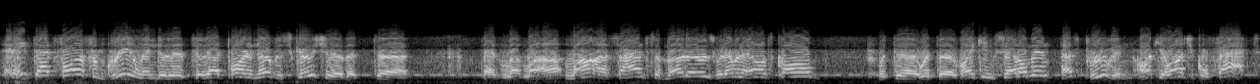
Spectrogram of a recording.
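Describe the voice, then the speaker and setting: A man's voice: a little high, animated, moderate pace, bright, forceful tone. A man chatting casually in a folksy, opinionated way, with salty colloquial phrasing and emphatic rhetorical questions. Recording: muffled lo-fi radio audio, clear background noise.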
